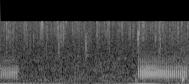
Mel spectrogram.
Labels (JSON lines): {"label": "biophony, croak", "recorder": "SoundTrap 500"}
